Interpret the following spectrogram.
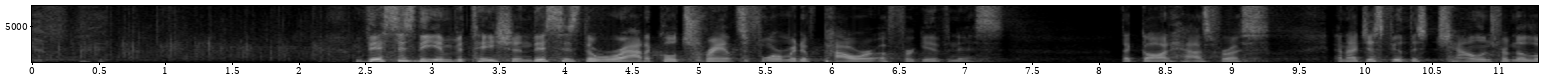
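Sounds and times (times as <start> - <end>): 
audience applause: 0.0 - 3.7
speech: 2.4 - 7.3, 8.2 - 11.2.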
